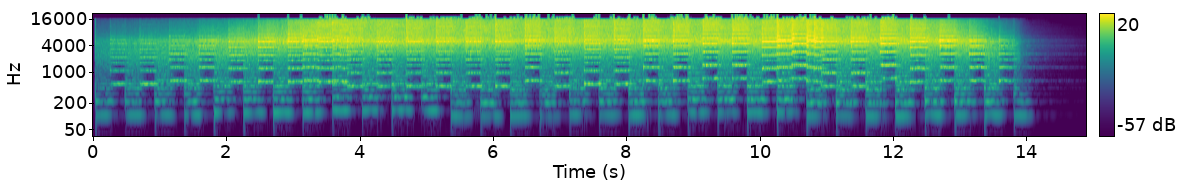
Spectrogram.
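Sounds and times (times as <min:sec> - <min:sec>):
gospel trance music: 0:00.0 - 0:14.2.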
